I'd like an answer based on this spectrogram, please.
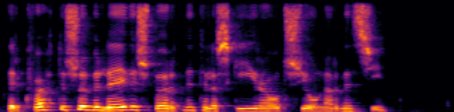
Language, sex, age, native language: Icelandic, female, 60-69, Icelandic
